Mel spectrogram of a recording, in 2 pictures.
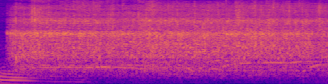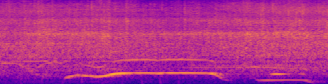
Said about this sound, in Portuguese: Muito obrigado, muito obrigado. Muito obrigado. Mais palmas, por favor. Que público adorável.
